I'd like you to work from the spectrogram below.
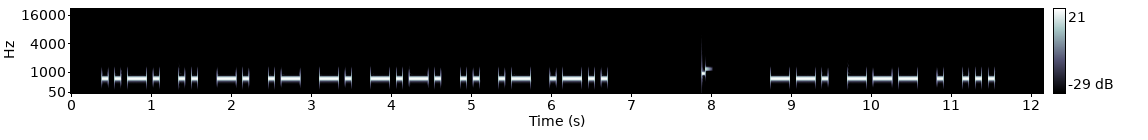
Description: Morse code, heard as a keyed tone, about 15 wpm, 700 Hz. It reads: FINANCIAL GOES
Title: Sentences from Top 1000 Words - Review Part 5 - New Word Drill - 15wpm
